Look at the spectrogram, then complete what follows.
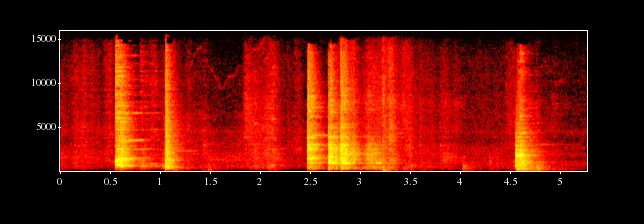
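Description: Metal pans and pan lids being handled and set down: a few sharp clanks, a quick run of clinks in the middle with a brief metallic ring, and a last clank near the end.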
